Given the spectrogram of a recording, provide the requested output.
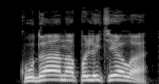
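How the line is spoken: Loud over engine noise. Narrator (Russian): спросил он громко, перекрывая жужжание двигателя

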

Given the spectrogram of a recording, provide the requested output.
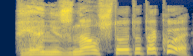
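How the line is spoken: Exclaimed. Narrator (Russian): воскликнул дворецкий

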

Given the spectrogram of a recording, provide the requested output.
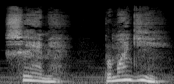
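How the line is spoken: Breathless gasp. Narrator (Russian): выдохнул он

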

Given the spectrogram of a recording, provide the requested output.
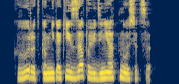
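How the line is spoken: Barking. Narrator (Russian): рявкнул водитель

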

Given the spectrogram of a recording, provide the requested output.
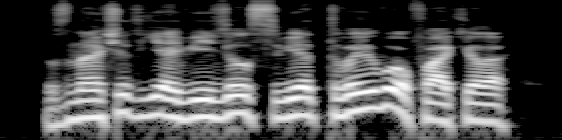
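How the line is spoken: Grumble. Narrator (Russian): проворчал я

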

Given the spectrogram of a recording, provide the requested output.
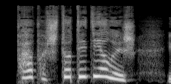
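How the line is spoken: Frightened question. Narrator (Russian): испуганно спросила Люми

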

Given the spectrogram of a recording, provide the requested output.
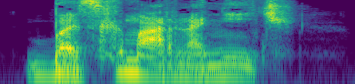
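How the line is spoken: Hoarse rasp. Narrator (Ukrainian): прохрипів Мудді

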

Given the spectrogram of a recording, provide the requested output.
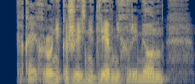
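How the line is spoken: Awed breathy young woman. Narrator (Russian): благоговейно выдохнула молодая женщина

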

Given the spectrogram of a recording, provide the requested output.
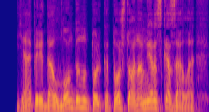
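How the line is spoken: Angry, aggrieved admission. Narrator (Russian): сердито признал Тар таким тоном, будто у него украли хорошую историю

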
